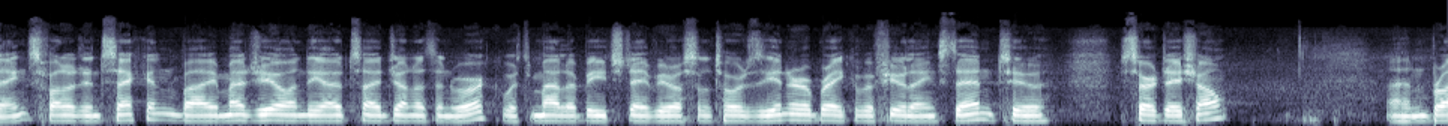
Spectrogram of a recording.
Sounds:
speech

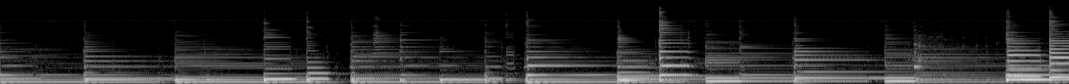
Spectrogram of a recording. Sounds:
plucked string instrument, guitar, acoustic guitar, musical instrument, music

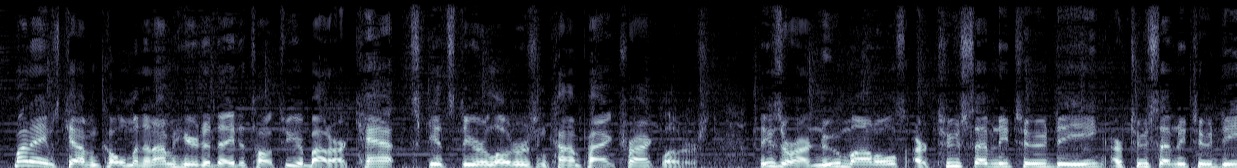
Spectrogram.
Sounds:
speech, music

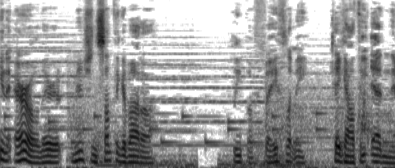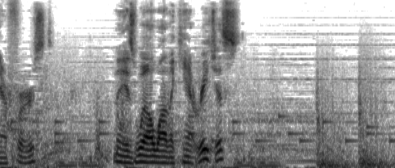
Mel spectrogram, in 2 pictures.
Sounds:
music, speech

